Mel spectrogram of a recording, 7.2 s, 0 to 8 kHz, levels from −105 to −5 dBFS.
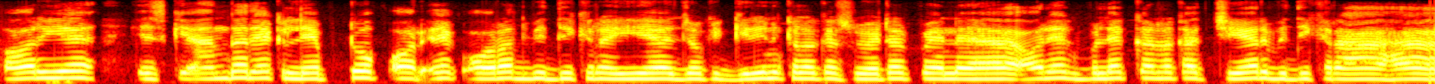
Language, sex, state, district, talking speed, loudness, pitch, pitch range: Hindi, male, Jharkhand, Ranchi, 260 wpm, -13 LUFS, 205 Hz, 195-215 Hz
